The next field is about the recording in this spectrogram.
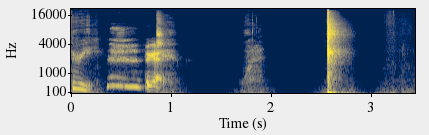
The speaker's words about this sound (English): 3, 2, 1. Cool. I'm recording now too, so we'll just figure it out with the clap.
